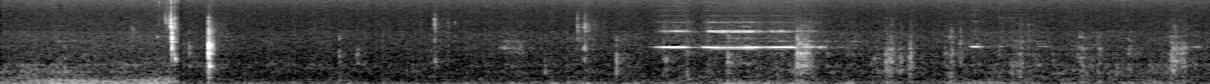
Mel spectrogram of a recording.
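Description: Quiet eating sounds: a metal fork clicking sharply twice against a clear plastic bowl about a second and a half in, then small scattered clicks of the fork and mouth while eating whipped cream and Oreo cookies. A brief thin whistle-like squeak sounds about five seconds in.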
